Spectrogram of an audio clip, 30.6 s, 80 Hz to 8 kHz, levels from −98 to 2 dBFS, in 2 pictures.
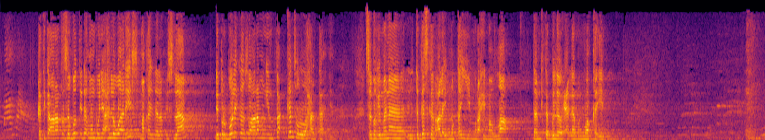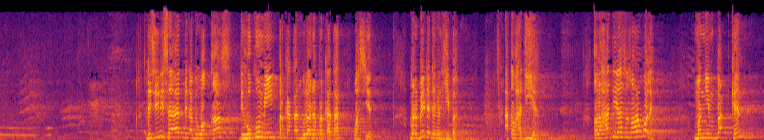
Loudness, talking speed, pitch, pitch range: -14 LUFS, 95 wpm, 210 Hz, 185-235 Hz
